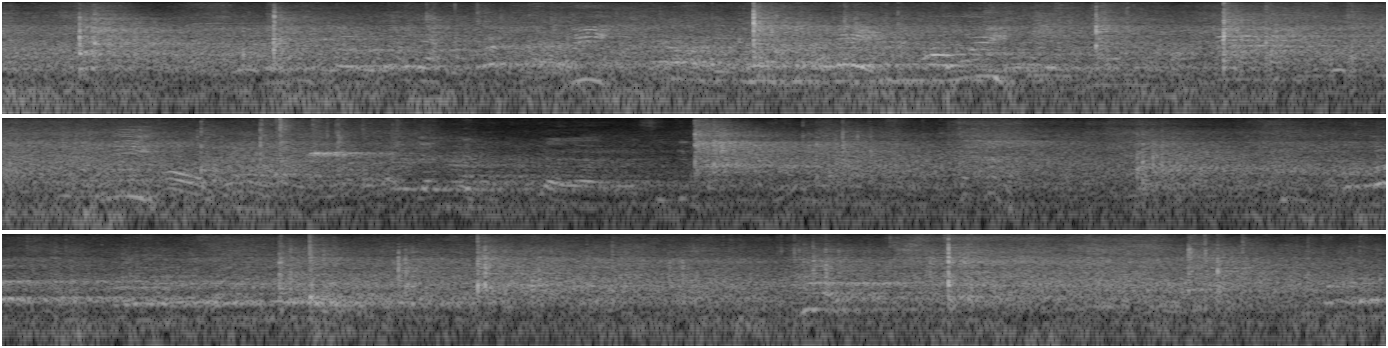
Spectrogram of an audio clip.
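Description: Skates scrape and carve across ice in a large echoing rink.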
